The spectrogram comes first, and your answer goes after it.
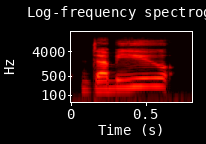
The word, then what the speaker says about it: Wrotham: It's spelled W-R-O-T-H-A-M. But it's pronounced Wrotham. We've been told to be really clear on that. So we'll be saying Wrotham School for this whole deep dive.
